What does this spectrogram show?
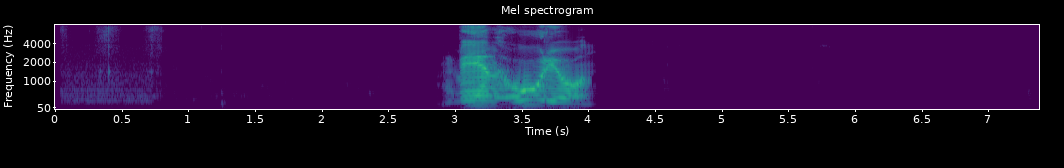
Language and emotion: Russian, neutral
